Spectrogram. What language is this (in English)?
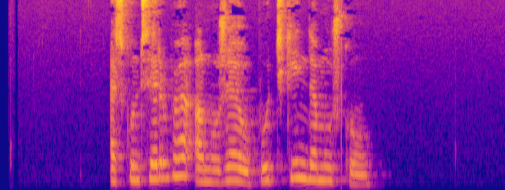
Catalan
